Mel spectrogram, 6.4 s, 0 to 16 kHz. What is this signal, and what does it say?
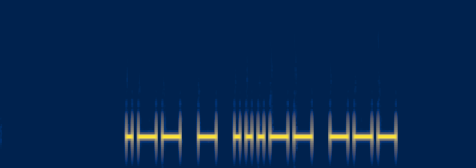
Morse code, heard as a keyed tone, about 15 wpm, 700 Hz. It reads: WT3O
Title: USA Call Signs - 4 Characters - Repeated 2x - 15wpm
